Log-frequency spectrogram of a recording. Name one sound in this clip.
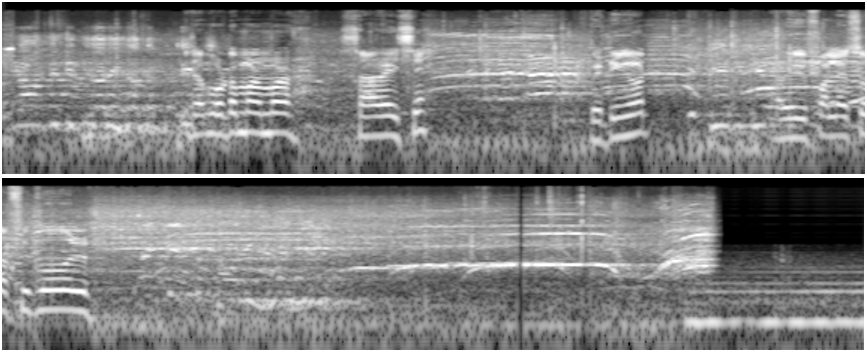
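Spectators shout and cheer outdoors.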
